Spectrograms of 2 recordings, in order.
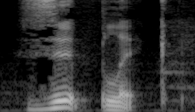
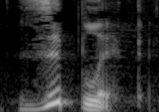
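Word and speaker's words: Xiplik: shall name him sir ziplik zip spelled with an x so x i ep x i p lick ziplic there we go we're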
